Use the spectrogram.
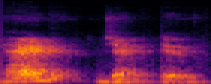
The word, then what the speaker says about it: adjective: क्योंकि डी के बाद जे आता है तो डी जनरली साइलेंट हो जाता है। तो ADJECTIVE, एडजेक्टिव। अगर हम इसको स्ट्रेस देकर बोलते हैं, अगर हम इसको करेक्टली प्रोनाउंशिएट करते हैं, सही ढंग से उच्चारण करते हैं, तो इसे एडजेक्टिव कहा जाएगा।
